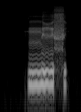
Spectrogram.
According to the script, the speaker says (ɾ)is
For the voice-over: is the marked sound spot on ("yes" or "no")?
no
